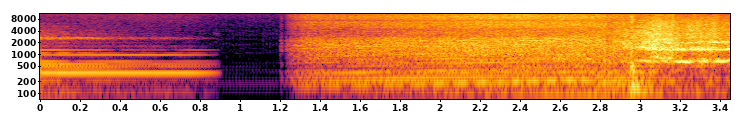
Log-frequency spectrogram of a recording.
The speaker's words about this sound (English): Whoever just hit those brakes hard for no reason was definitely not you.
